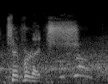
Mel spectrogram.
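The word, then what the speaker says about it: Tipuric: Tipperich. Apparently that's the correct pronunciation.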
